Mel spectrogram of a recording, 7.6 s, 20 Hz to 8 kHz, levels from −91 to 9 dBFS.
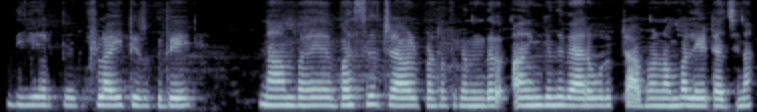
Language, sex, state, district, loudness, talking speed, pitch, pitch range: Tamil, female, Karnataka, Chamarajanagar, -17 LUFS, 135 wpm, 205 Hz, 200-210 Hz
